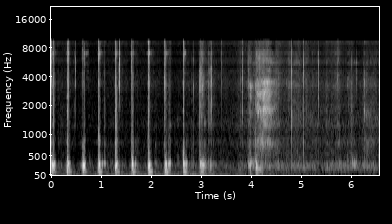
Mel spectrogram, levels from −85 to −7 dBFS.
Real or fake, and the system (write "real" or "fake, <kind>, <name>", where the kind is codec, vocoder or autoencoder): fake, codec, HILCodec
